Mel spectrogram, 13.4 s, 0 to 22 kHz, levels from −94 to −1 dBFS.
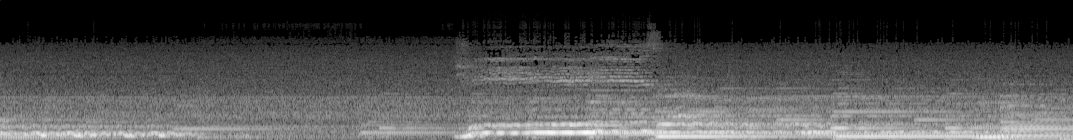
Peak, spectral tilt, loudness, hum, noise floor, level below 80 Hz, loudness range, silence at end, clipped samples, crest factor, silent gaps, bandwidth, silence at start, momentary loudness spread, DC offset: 0 dBFS; -10.5 dB/octave; -17 LUFS; none; -38 dBFS; -38 dBFS; 15 LU; 0 s; under 0.1%; 16 dB; none; 6 kHz; 0 s; 22 LU; under 0.1%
